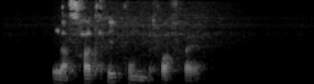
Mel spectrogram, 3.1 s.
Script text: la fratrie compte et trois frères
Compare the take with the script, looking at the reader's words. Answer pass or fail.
pass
